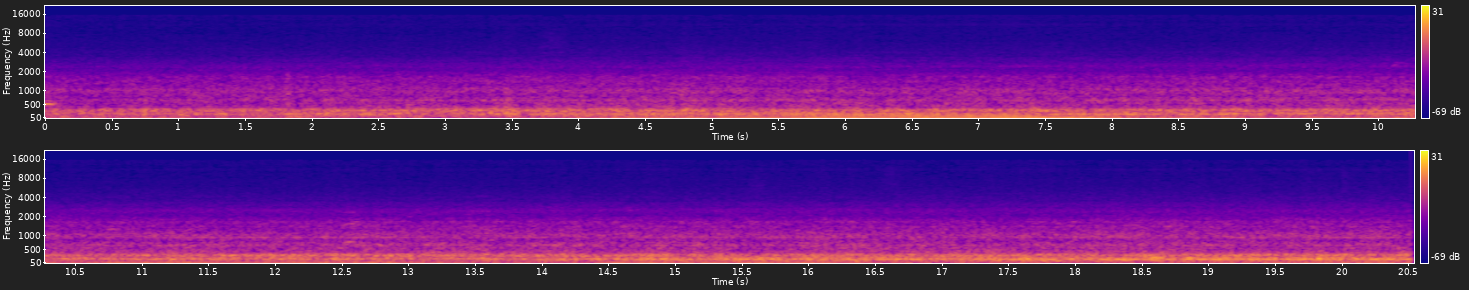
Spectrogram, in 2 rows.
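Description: Nankai 1000 series electric train heard from inside the passenger car while running between stations at a steady speed. A continuous rumble of wheels and running gear with a steady hum, and no clear changes.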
